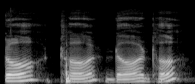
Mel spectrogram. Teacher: জীবা তালুর একটু ওপরে গিয়ে কোথায় স্পর্শ করল না মূর্ধাতে স্পর্শ করল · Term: মূর্ধন্য ব্যঞ্জন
